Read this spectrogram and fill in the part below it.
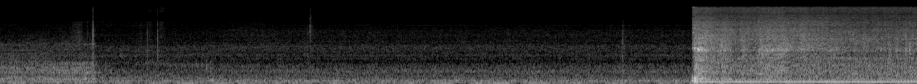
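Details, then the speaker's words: Frigidaire Affinity front-load washer (standing water in drum, broken door latch) on warm quick wash, door locked: quiet, then a steady low hum starts abruptly and holds evenly without rattles; normal drain pump operation. "Okay, door's locked. Pump is running. Tiny bit coming out"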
